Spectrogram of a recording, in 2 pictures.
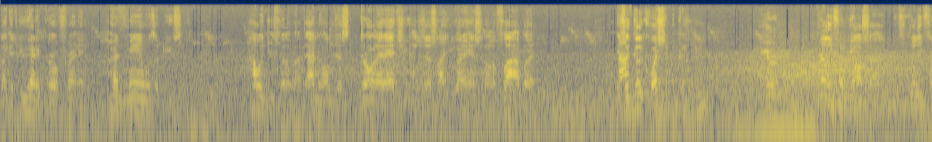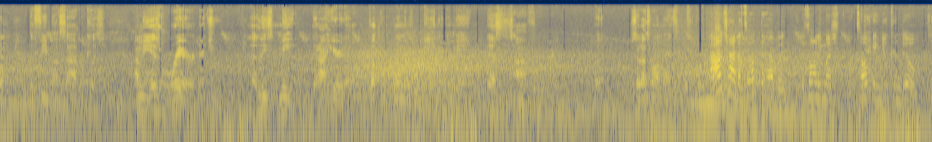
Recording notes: We know its gonna be some hard parts of hearing with us being outside and the wind showing itself but you can hear us throughtout so bare with us we wanted to enjoy the weather and shoot outside.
